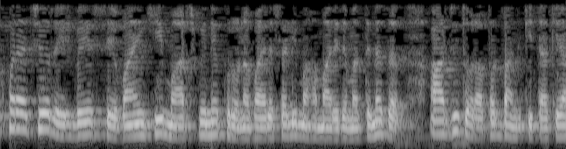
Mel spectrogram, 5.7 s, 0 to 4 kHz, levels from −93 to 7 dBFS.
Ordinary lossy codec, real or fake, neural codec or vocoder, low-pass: none; real; none; 3.6 kHz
